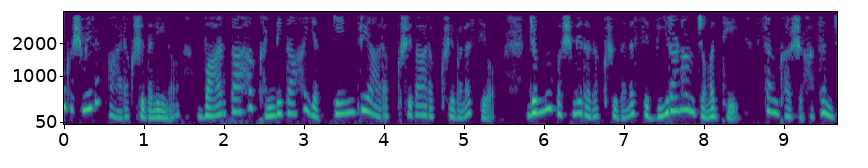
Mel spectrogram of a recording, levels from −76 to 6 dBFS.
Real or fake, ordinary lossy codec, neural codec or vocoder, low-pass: real; none; none; 3.6 kHz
